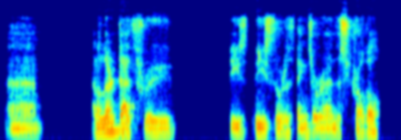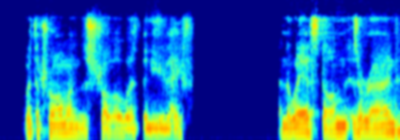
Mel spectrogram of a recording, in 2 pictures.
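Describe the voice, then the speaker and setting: With a Belfast accent, a man speaks at a moderate pace and medium pitch in a monotone, flat intonation. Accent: Belfast Northern Irish. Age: 40s. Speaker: shooting survivor witness. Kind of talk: testimony.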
